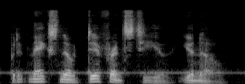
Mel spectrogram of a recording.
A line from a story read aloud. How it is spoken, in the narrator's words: said Biddy calmly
